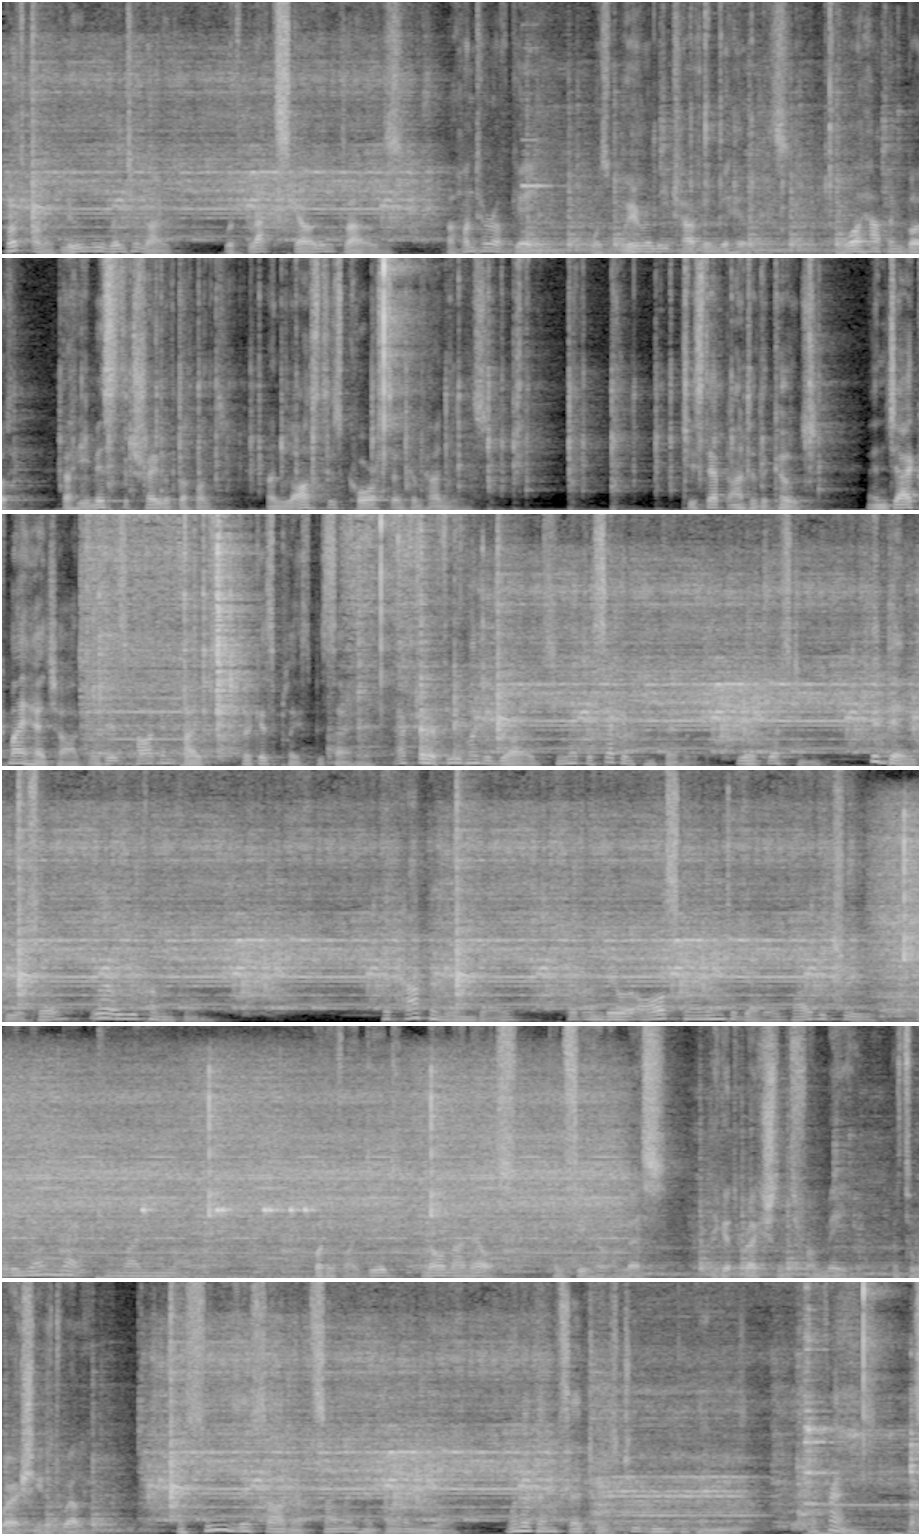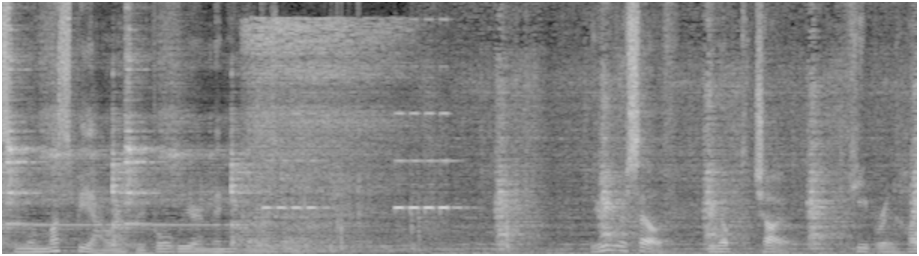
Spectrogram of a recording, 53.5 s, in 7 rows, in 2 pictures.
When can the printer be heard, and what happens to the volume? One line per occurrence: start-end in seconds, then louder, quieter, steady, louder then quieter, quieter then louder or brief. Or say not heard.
0.0-7.8 louder
15.7-53.4 steady.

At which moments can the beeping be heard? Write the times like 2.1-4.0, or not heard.
4.3-5.0, 31.4-33.4, 48.0-50.2.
